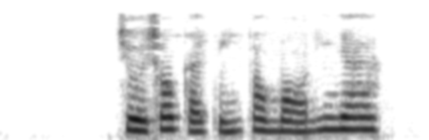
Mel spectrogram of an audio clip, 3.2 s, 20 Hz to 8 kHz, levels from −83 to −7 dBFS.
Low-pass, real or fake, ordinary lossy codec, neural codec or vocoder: 7.2 kHz; fake; MP3, 24 kbps; codec, 16 kHz, 4 kbps, FreqCodec, smaller model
